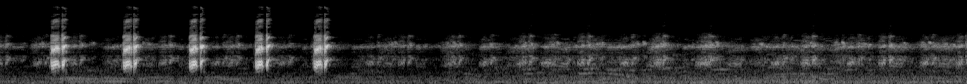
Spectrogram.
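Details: Chorus of hundreds of frogs: a nearby lead frog gives five loud, rasping croaks, then stops, leaving only the softer, pulsing buzz of the distant chorus.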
